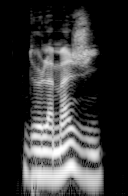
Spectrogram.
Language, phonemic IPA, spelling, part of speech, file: French, /ma.ʒi/, magie, noun, Fr-magie.ogg
- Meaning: 1. magic 2. a magical, surprising, fascinating feat 3. the art illusionism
